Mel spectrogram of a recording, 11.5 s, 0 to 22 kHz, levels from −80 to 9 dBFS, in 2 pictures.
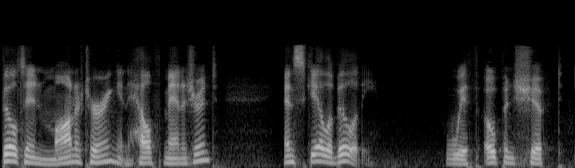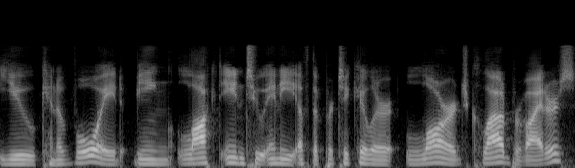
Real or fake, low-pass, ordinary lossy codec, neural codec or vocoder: fake; 7.2 kHz; MP3, 48 kbps; codec, 16 kHz, about 1 kbps, DyCAST, with the encoder's durations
